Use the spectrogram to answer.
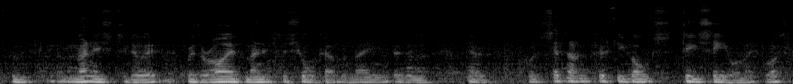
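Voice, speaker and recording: A man of medium pitch at a fairly quick pace, fairly even intonation, long and frequent pauses, audible room echo and noticeable background noise. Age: 80s+. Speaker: retired engineer and early game developer. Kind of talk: stage talk interview. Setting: stage with audience. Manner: halting.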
